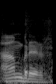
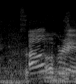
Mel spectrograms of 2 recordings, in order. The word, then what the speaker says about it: Amber: parece a Amber bueno se pronuncia ambr ambre a mí me regaló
